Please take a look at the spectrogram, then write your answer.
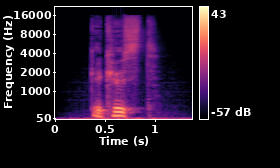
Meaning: past participle of küssen
- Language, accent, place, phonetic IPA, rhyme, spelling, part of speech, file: German, Germany, Berlin, [ɡəˈkʏst], -ʏst, geküsst, verb, De-geküsst.ogg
